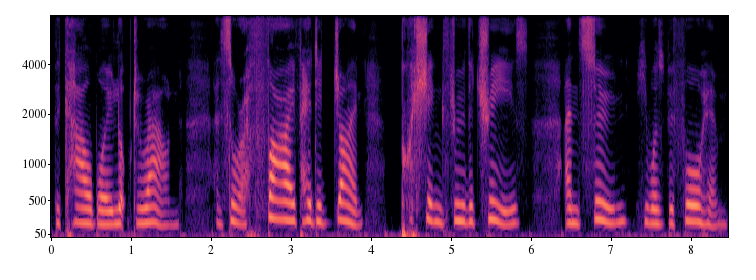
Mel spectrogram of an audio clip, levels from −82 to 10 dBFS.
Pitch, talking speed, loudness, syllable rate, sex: 205 Hz, 140 wpm, -19 LUFS, 3.8 syllables/s, female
